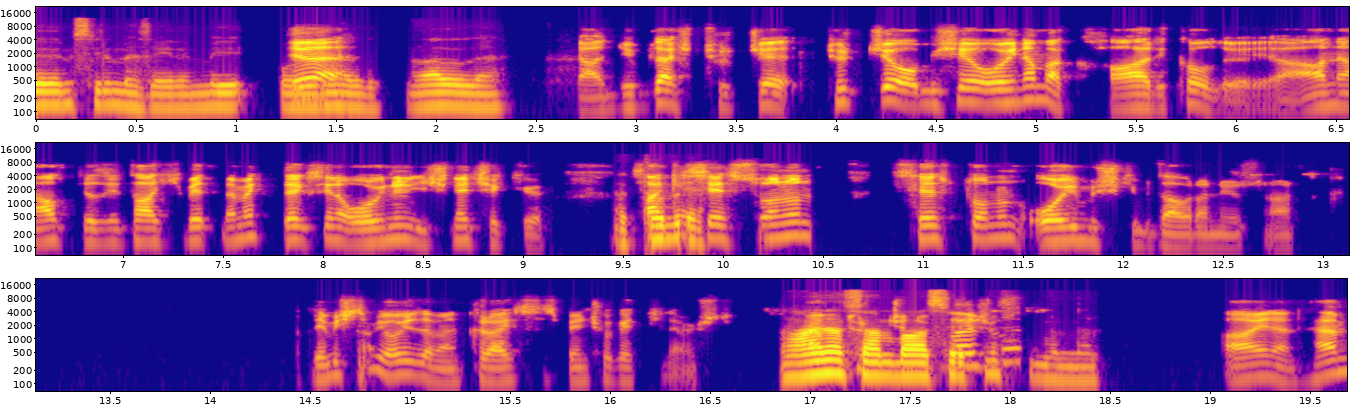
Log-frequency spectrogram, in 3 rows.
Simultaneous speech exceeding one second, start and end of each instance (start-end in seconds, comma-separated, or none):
16.8-18.1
